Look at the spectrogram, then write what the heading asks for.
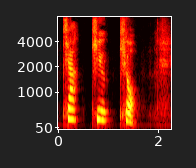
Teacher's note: Glides are when we merge an E sound, an E ending hiragana, with a ya, you, or yo, and they become one sound.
